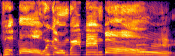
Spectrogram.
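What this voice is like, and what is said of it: Put-on Southern accent, shouting. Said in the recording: “In my head, he's got a southern accent.”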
